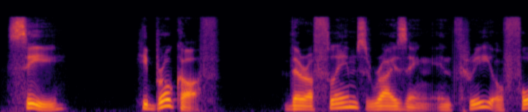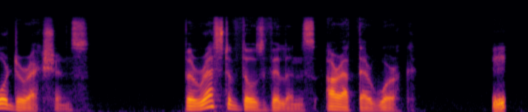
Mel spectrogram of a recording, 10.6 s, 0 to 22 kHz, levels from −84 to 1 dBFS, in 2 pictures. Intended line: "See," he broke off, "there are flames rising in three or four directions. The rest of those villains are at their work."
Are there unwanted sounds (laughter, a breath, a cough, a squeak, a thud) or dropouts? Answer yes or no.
yes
